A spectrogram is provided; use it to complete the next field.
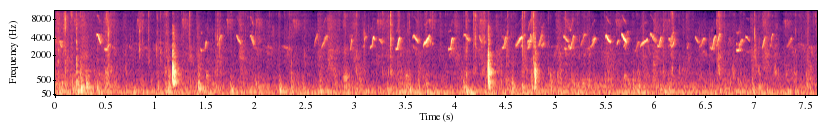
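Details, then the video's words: Dense chorus of hybrid chicks with bright, high peeps, many sliding upward, growing busier toward the end, plus a few clicks and light knocks. "Hybrid chicks - me nyuam qaib dib txuam txoov"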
